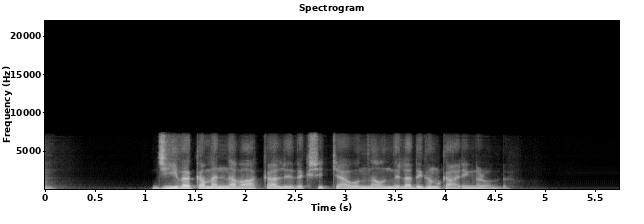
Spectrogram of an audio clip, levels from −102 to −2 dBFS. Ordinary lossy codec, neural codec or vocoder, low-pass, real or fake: none; codec, 16 kHz, about 1 kbps, DyCAST, with the encoder's durations; 7.2 kHz; fake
